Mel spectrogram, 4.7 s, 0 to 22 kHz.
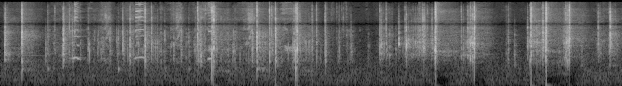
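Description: A Nerf SuperTech 9000 toy blaster pistol fires a string of sharp, snappy clicks and pops, irregularly spaced, loud and close, with light plastic squeaks between shots.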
